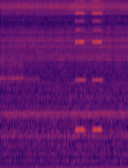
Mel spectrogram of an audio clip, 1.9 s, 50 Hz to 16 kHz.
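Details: Compaq Portable II after the memory error repair and GoTek mod: two short high beeps a fraction of a second apart over a steady fan hum; a clean power-on self-test that counts 640K and boots from the hard drive without errors.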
